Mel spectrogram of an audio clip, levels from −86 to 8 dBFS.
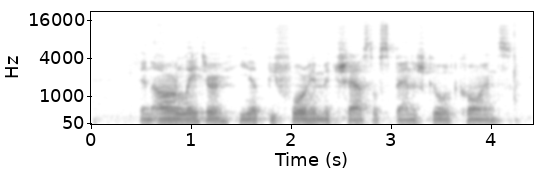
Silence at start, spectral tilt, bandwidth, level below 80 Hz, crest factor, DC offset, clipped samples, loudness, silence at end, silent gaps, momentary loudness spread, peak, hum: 0.05 s; -4 dB/octave; 15.5 kHz; -74 dBFS; 20 dB; under 0.1%; under 0.1%; -44 LUFS; 0.15 s; none; 10 LU; -24 dBFS; none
